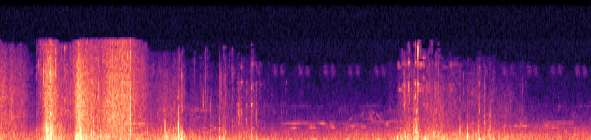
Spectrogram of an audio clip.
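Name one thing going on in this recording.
Leaves and branches rustle as someone pushes through bushes.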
